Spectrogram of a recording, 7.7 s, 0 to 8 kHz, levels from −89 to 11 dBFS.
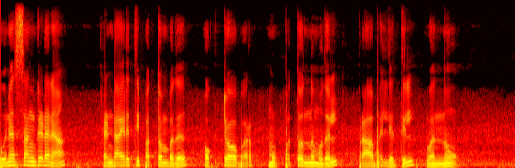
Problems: constant background noise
